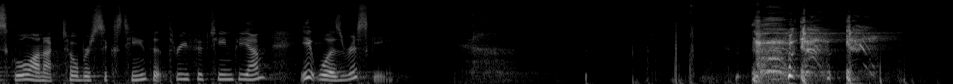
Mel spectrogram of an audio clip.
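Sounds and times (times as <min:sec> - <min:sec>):
speech: 0:00.0 - 0:04.0
soft inhale: 0:04.6 - 0:05.5
loud harsh coughs: 0:07.5 - 0:09.0.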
